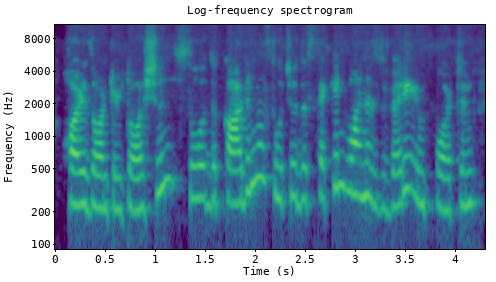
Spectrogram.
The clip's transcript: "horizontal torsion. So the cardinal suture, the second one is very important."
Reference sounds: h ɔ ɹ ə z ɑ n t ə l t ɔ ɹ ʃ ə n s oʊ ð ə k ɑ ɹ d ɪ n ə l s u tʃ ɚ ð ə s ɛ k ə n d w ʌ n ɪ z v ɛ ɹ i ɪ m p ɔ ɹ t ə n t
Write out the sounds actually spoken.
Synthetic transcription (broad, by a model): h ɔ ɹ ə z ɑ n t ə l t ɔ ɹ ʃ ə n s oʊ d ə k ɑ ɹ d ɪ n ə l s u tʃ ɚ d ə s ɛ k ə n d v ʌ n ɪ z v ɛ ɹ i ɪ m p ɔ ɹ t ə n t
